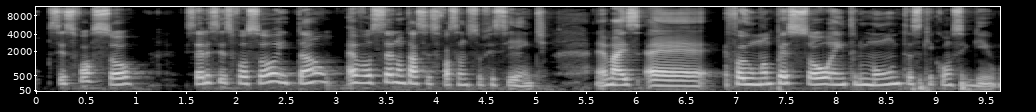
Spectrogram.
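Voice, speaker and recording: A woman's fairly high voice, fairly slow in pace, with lively intonation. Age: 30s. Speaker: theatre director and teacher. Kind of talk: interview testimony. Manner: talkative.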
